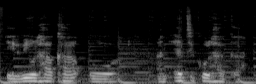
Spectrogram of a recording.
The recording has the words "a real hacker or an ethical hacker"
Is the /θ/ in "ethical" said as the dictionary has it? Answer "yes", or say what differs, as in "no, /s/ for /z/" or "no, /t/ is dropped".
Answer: no, /t/ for /θ/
